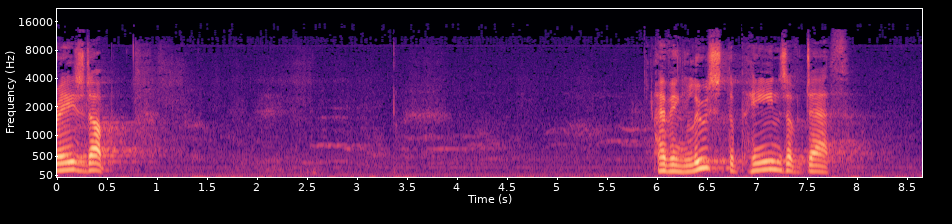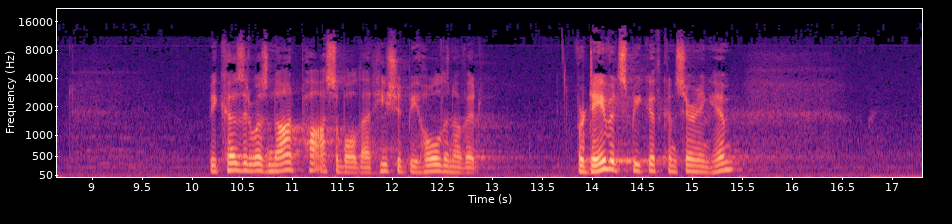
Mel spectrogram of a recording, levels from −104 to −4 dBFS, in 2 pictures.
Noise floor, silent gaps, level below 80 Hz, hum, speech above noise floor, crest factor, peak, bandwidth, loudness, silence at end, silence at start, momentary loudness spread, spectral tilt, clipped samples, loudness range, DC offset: -53 dBFS; none; -58 dBFS; 60 Hz at -55 dBFS; 31 dB; 22 dB; -4 dBFS; 14 kHz; -22 LUFS; 1.4 s; 0 s; 22 LU; -4.5 dB/octave; under 0.1%; 6 LU; under 0.1%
